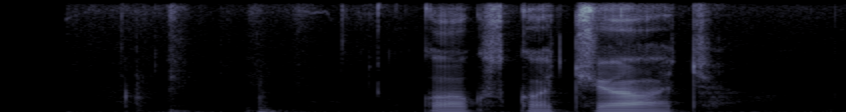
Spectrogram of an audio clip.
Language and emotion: Russian, sad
